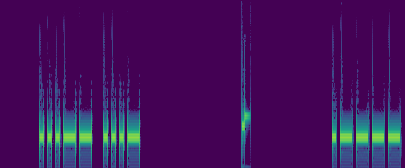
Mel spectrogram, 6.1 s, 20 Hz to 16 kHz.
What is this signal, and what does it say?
Morse code, heard as a keyed tone, about 20 wpm, 700 Hz. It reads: 3 V 1
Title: Single-Letter Single-Number 20wpm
